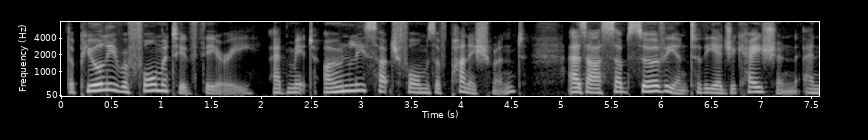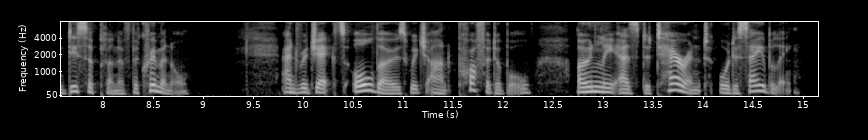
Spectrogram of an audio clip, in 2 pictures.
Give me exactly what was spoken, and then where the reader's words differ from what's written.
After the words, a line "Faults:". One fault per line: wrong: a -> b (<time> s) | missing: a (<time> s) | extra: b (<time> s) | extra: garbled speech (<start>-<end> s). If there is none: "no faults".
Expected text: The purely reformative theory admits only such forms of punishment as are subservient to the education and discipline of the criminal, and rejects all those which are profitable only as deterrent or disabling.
The purely reformative theory admit only such forms of punishment as are subservient to the education and discipline of the criminal, and rejects all those which aren't profitable only as deterrent or disabling.
Faults:
wrong: admits -> admit (2.1 s)
wrong: are -> aren't (11.2 s)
